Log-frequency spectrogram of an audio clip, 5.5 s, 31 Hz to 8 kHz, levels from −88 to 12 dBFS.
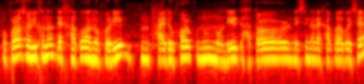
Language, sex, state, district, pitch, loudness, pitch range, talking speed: Assamese, male, Assam, Sonitpur, 165 Hz, -16 LUFS, 155-180 Hz, 140 wpm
